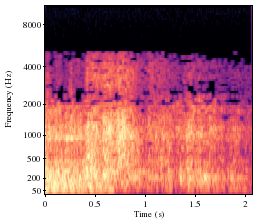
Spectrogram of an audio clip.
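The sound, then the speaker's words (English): A bomb with a lit fuse, tossed out, explodes in a loud blast that rumbles as a deep, rolling roar heavy in the low end, sustaining for a couple of seconds and slowly easing off. No one speaks. “Who tosses the bomb out?”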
